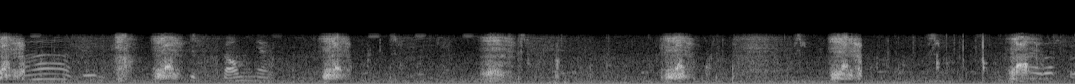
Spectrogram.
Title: reverse sneezing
